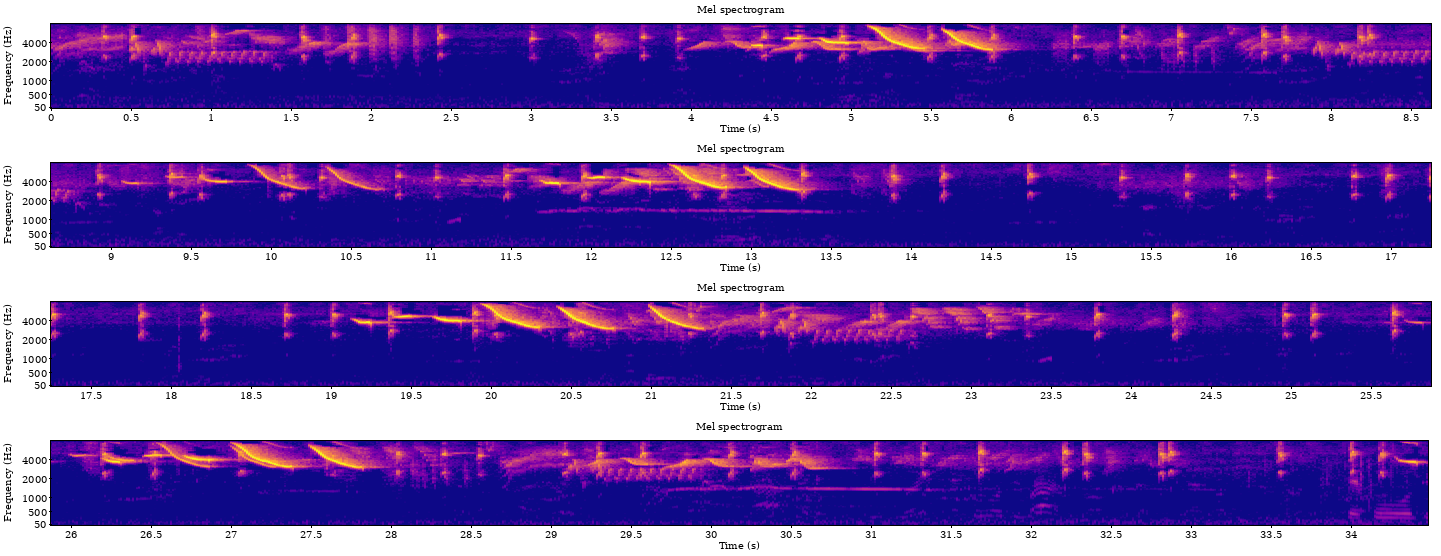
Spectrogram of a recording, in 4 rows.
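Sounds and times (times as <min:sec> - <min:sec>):
rufous-collared sparrow whistled song: 0:00.0 - 0:34.4.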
